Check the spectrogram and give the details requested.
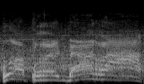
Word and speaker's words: La Primera: La Primera, Stephanie Vaquer. You need to roll your R's a little bit on that, man. La Primera.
